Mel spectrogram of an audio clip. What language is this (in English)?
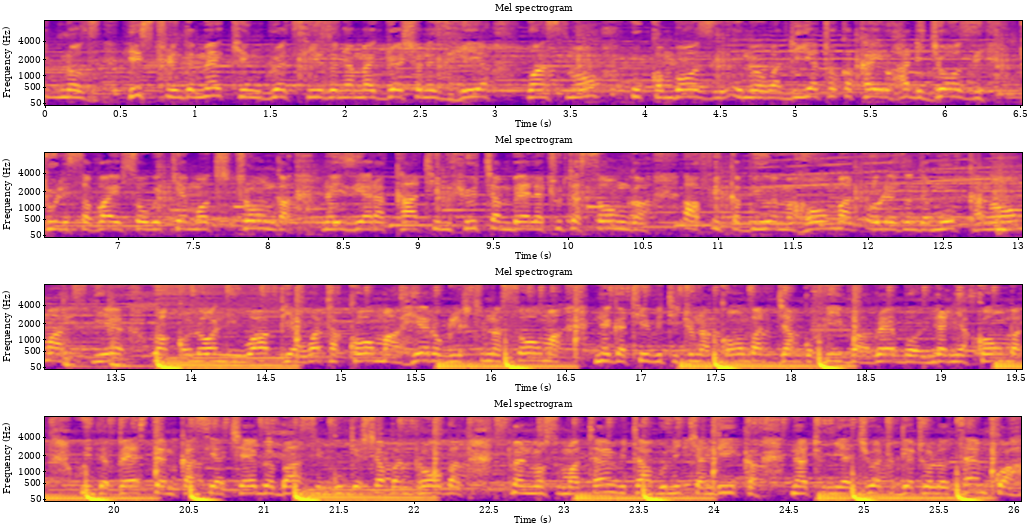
Swahili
